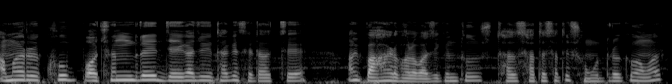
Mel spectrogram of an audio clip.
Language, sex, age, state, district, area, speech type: Bengali, male, 18-30, West Bengal, North 24 Parganas, rural, spontaneous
